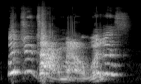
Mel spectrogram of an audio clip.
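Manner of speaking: high, loud sassy squeal; sassy mama bear. Acted. Mama bear answering daddy bear, high and sassy. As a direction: fling it out with sass. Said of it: "the mama bear's like".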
